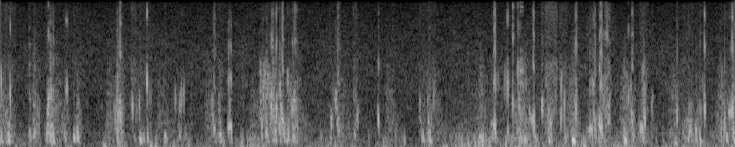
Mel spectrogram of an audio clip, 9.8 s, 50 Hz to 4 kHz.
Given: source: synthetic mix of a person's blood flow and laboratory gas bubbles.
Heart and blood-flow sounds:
Doppler ultrasound of blood flow; subclavian vein
0.00-0.23 s: bubbles
0.39-0.54 s: bubbles
0.59-0.77 s: bubbles
0.84-1.10 s: bubbles
1.51-1.69 s: bubbles
1.74-2.05 s: bubbles
2.18-2.25 s: bubbles
2.31-2.49 s: bubbles
2.80-2.99 s: bubbles
3.02-3.13 s: bubbles
3.44-4.01 s: bubbles
4.38-4.55 s: bubbles
4.70-4.81 s: bubbles
5.00-5.09 s: bubbles
5.58-5.85 s: bubbles
6.53-6.66 s: bubbles
6.70-7.59 s: bubbles
7.64-7.72 s: bubbles
7.79-8.17 s: bubbles
8.35-8.72 s: bubbles
9.00-9.45 s: bubbles
9.58-9.81 s: bubbles
From the record:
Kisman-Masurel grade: 243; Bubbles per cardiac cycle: several, 3 to 8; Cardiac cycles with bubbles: 100%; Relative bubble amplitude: loud (0.450 to 0.775); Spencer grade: 3 (all of the cardiac periods contain showers or single bubble signals, but not dominating or overriding the cardiac motion signals); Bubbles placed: anywhere in the cardiac cycle

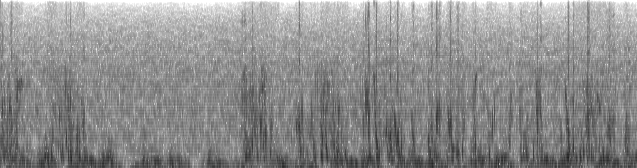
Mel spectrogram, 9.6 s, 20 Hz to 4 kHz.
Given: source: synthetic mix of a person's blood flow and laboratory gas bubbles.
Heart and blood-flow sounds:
Doppler ultrasound of blood flow; precordium
0.00-0.36 s: bubbles
0.66-1.30 s: bubbles
3.60-4.18 s: bubbles
4.40-5.21 s: bubbles
5.39-6.07 s: bubbles
6.15-6.25 s: bubbles
6.40-7.00 s: bubbles
7.05-7.17 s: bubbles
7.28-7.45 s: bubbles
7.61-7.71 s: bubbles
7.76-8.16 s: bubbles
8.38-9.23 s: bubbles
9.34-9.48 s: bubbles
From the record:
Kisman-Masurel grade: 333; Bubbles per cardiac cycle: rolling drumbeat, 9 or more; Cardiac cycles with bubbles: 50 to 99%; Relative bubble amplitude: loud (0.450 to 0.775); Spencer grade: 3 (all of the cardiac periods contain showers or single bubble signals, but not dominating or overriding the cardiac motion signals); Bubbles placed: anywhere in the cardiac cycle

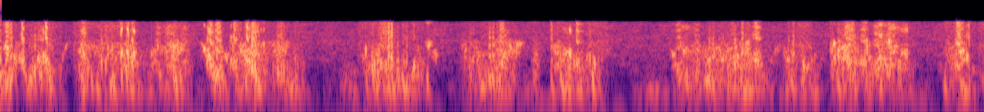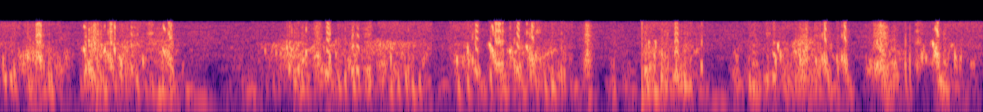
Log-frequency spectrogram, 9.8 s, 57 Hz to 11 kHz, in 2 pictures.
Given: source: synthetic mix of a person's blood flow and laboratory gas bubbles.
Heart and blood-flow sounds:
Doppler ultrasound of blood flow; precordium
0.00-0.34 s: bubbles
0.36-1.54 s: bubbles
1.78-2.20 s: bubbles
2.29-2.72 s: bubbles
2.75-3.05 s: bubbles
3.35-4.59 s: bubbles
4.69-5.84 s: bubbles
6.20-7.08 s: bubbles
7.17-7.78 s: bubbles
7.81-7.92 s: bubbles
7.96-8.03 s: bubbles
8.12-8.46 s: bubbles
8.55-9.21 s: bubbles
9.24-9.83 s: bubbles
From the record:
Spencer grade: 4 (maximum detectable bubble signal sounding continuously throughout systole and diastole of every cardiac period, and overriding the amplitude of the normal cardiac signals); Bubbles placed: anywhere in the cardiac cycle

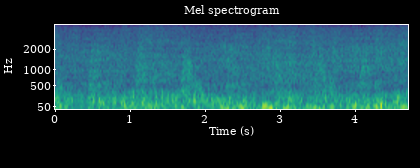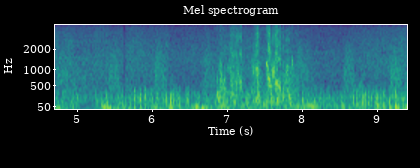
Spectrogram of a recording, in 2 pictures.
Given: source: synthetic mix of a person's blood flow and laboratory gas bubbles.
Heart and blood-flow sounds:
Doppler ultrasound of blood flow; subclavian vein
6.84-7.22 s: bubbles
7.32-7.49 s: bubbles
7.52-7.95 s: bubbles
From the record:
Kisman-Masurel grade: 223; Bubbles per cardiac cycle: several, 3 to 8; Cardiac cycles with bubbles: 10 to 50%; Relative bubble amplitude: loud (0.450 to 0.775); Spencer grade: 2 (many but less than half of the cardiac periods contain bubble signals, singularly or in groups); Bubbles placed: anywhere in the cardiac cycle

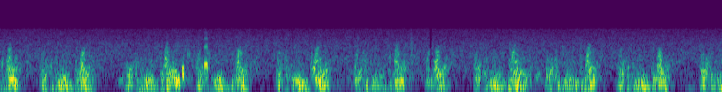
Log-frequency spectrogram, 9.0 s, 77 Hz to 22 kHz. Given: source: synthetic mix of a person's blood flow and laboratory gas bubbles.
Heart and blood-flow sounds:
Doppler ultrasound of blood flow; precordium
2.14-2.40 s: bubbles
2.51-2.62 s: bubbles
From the record:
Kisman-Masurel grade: 113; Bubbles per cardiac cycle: 1 to 2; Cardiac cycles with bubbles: 1 to 10%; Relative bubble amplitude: loud (0.450 to 0.775); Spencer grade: 1 (occasional bubble signal discernible with the cardiac motion signal, with majority of cardiac periods free of bubbles); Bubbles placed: anywhere in the cardiac cycle

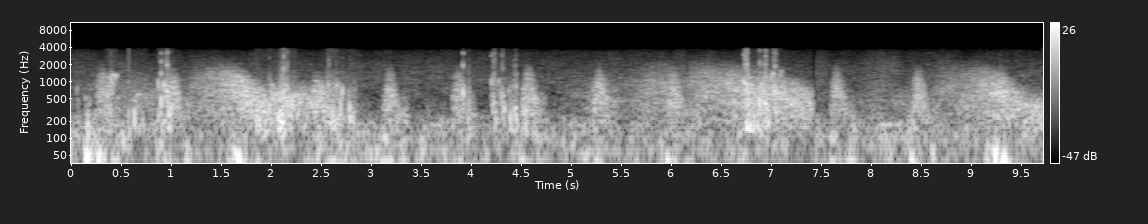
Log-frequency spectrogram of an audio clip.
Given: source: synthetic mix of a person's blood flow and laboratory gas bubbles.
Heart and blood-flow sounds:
Doppler ultrasound of blood flow; subclavian vein
0.04-0.23 s: bubbles
0.34-0.47 s: bubbles
0.57-0.77 s: bubbles
0.83-1.08 s: bubbles
1.82-2.27 s: bubbles
2.46-2.88 s: bubbles
3.89-4.01 s: bubbles
4.19-4.59 s: bubbles
6.68-7.12 s: bubbles
From the record:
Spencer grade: 2 (many but less than half of the cardiac periods contain bubble signals, singularly or in groups); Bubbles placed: anywhere in the cardiac cycle

